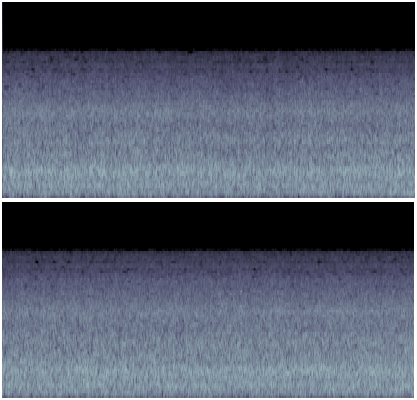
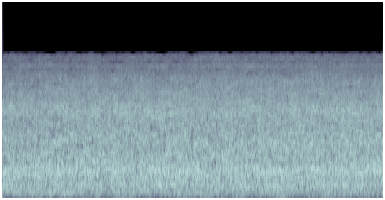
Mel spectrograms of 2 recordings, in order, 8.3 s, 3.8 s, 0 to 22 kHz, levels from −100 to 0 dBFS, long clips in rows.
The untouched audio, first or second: first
